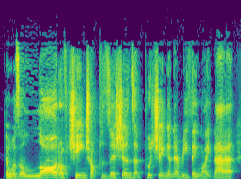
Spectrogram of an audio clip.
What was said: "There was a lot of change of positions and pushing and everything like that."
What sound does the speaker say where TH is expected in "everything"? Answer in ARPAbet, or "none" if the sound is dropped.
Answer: TH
